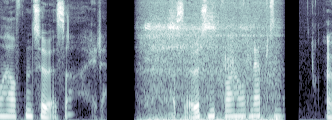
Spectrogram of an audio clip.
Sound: rewind sound

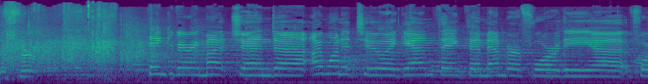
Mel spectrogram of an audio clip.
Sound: applause

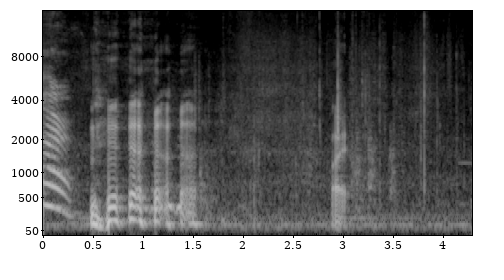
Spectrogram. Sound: laughs

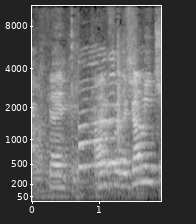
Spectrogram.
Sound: laughing

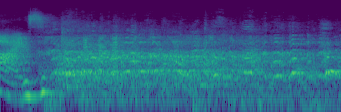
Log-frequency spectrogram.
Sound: audience laughing

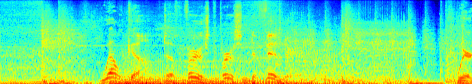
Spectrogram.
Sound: rock music; voiceover

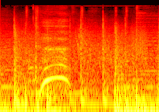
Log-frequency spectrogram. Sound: gasps

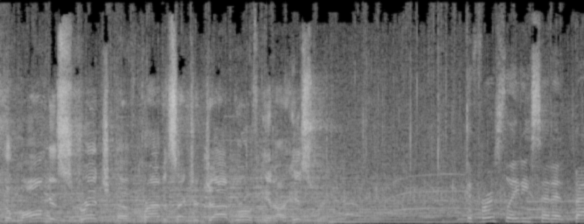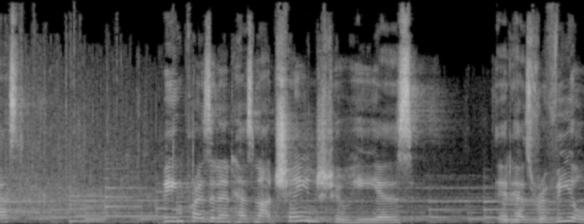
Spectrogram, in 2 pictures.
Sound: cheers & applause

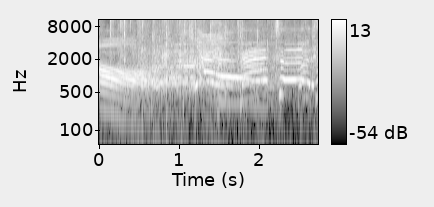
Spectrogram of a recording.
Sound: applause

